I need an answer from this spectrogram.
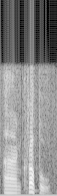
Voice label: "crapaud", Jèrriais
